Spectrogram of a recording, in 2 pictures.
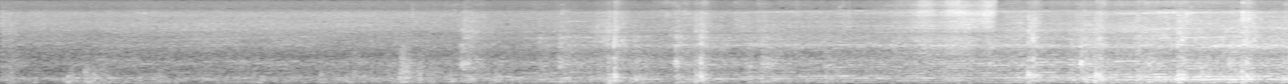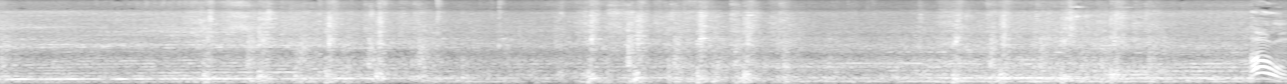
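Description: A ScotRail passenger train on the Motherwell service passes through Carstairs station on the West Coast Main Line. Its steady low rumble and droning engine tone grow gradually louder and fuller as it nears, with faint rail clatter and no speech.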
